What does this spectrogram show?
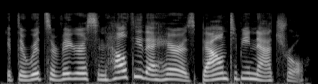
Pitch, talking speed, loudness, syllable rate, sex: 230 Hz, 265 wpm, -18 LUFS, 6.7 syllables/s, female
